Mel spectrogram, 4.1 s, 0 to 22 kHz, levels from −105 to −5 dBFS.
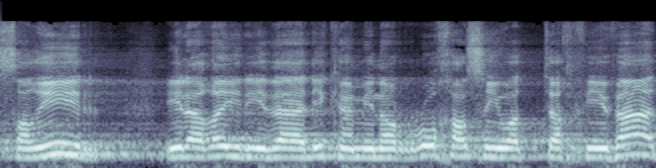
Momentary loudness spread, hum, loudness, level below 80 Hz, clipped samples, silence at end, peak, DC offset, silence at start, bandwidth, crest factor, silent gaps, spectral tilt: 6 LU; none; -17 LUFS; -58 dBFS; under 0.1%; 0 s; -6 dBFS; under 0.1%; 0 s; 14 kHz; 10 dB; none; -4.5 dB/octave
